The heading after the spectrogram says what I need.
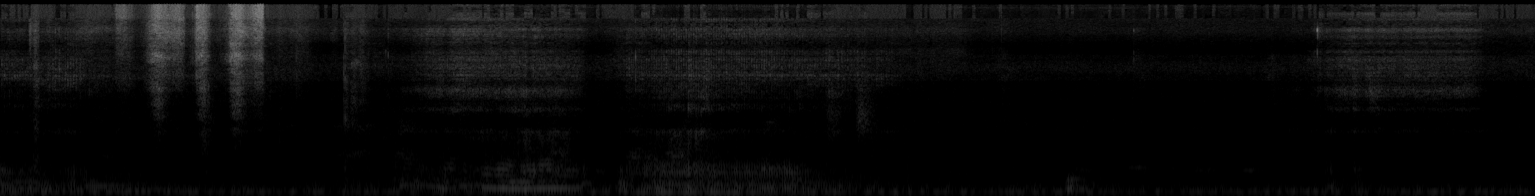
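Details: Low rattling snore with soft breathy sounds and background noise, replayed from a film; ordinary snoring during a pre-bedtime nap.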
